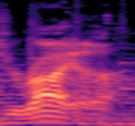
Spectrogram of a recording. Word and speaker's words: Jiraiya: Jiraiya. Hey, you pronounced that right.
